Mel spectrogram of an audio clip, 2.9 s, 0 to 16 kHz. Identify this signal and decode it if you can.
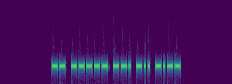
Morse code, heard as a keyed tone, about 52 wpm, 700 Hz. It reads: M0GDY
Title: DXCC-100 Call Signs - 5 Characters - Repeated 2x - 50wpm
